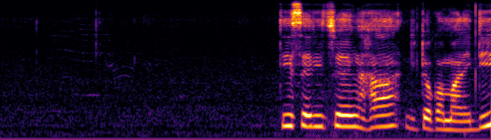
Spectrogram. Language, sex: Southern Sotho, male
